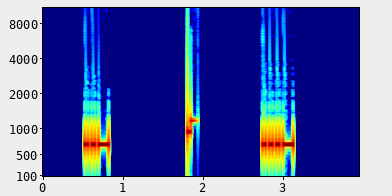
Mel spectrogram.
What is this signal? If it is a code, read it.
Morse code, heard as a keyed tone, about 27 wpm, 700 Hz. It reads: U V
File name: Single-Letter-Number-28wpm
